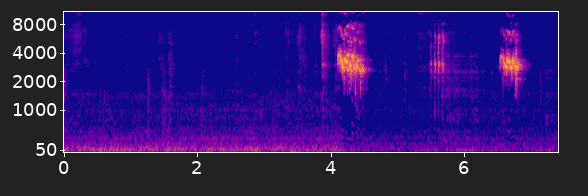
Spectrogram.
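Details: Pet male budgerigar guarding the eggs and warding off a person who comes close: after quiet background rumble, three sharp, harsh high squawks, short and grating, spaced about one to two seconds apart, the middle one softer.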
